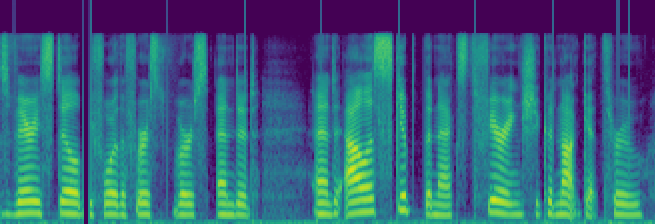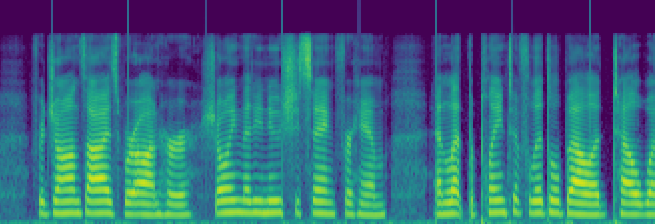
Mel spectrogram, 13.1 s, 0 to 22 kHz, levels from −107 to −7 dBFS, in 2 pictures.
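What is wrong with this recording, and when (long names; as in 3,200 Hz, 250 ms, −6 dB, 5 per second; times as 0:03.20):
scratch tick 78 rpm −18 dBFS
0:00.82–0:00.89: drop-out 69 ms
0:06.17: click −9 dBFS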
